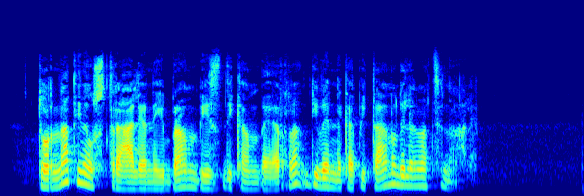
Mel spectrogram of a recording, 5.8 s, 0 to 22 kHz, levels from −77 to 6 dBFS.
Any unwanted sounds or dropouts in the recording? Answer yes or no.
no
